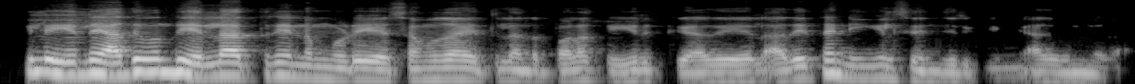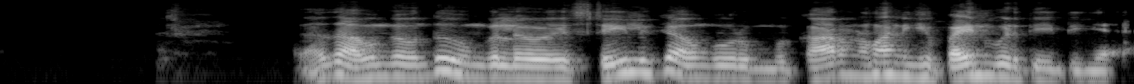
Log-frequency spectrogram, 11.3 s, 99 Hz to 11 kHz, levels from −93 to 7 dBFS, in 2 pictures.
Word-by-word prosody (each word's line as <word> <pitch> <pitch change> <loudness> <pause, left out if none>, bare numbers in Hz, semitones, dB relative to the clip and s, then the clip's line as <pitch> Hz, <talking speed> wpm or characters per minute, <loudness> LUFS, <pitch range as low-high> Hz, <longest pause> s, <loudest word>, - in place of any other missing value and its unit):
இல்ல 200 0 +5
இல்ல 180 +3 +3
அது 165 +5 +5
வந்து 195 -1 +5
எல்லாத்திலயும் 165 -1 +2
நம்முடைய 125 -3 -1
சமுதாயத்தில 120 -2 -3
அந்த 100 -2 -8
பழக்கம் 105 -2 -6
இருக்கு, 110 -2 -10 0.5
அதை 110 - 0
தான் 185 -1 0
நீங்க 140 +1 -8
செஞ்சுருக்கீங்க, 95 -6 -10
அது 100 - -8
உண்மைதான். 90 -3 -11 1.5
அதாது - - -3
அவங்க 150 +4 -2
வந்து 150 +9 0
உங்களோட 140 -2 +2 0.2
ஸ்டைலுக்கு 190 +9 -1
அவங்க 145 -1 -3
ஒரு 135 - -2
மு 115 - -11
காரணமா 160 +3 0
நீங்க 150 -1 -5
பயன்படுத்திகிட்டிங்க. 130 -9 0
135 Hz, 145 wpm, -22 LUFS, 115-160 Hz, 1.5 s, இல்ல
